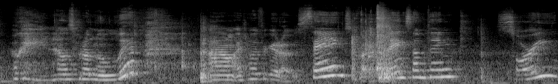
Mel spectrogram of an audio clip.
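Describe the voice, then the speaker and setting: Her pitch swings very widely as this woman talks at a moderate pace, with audible room echo and noticeable background noise. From Canada, Ontario. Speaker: beauty vlogger. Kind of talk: casual makeup tutorial chat.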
